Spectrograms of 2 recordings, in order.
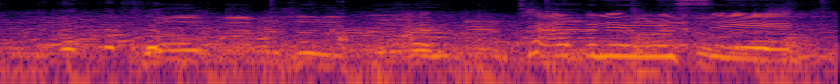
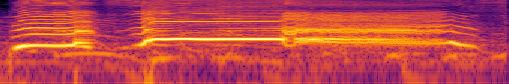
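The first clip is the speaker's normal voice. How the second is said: higher, much louder yell; enthusiastic shout; 11 semitones higher, 13 dB louder than usual. Shown as a demonstration. Fan shouts the catchphrase on the host's cue, full force. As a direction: belt it out as hard as possible. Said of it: "say "boom sauce" in the most enthusiastic way possible".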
